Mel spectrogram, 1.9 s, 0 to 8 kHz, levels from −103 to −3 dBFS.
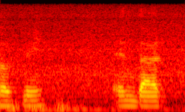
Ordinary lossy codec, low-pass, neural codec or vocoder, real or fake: none; 7.2 kHz; none; real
